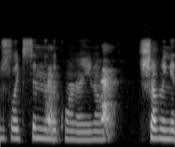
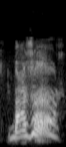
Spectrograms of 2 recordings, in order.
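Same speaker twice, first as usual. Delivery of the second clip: loud cheery Bonjour; 5 semitones higher, 9 dB louder than usual. Pretend. Greets herself as cafe worker.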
